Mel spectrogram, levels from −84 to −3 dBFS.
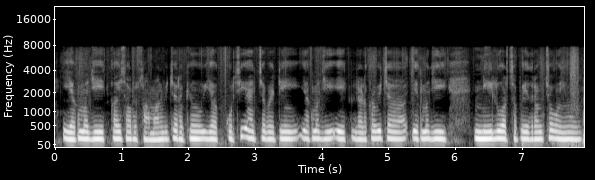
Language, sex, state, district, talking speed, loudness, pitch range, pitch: Hindi, male, Uttarakhand, Uttarkashi, 240 wpm, -13 LUFS, 160-170 Hz, 165 Hz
